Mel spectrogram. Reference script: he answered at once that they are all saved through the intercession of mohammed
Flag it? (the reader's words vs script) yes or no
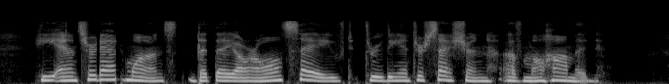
no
